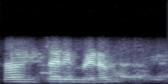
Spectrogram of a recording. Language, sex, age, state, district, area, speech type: Kannada, female, 18-30, Karnataka, Mysore, urban, conversation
